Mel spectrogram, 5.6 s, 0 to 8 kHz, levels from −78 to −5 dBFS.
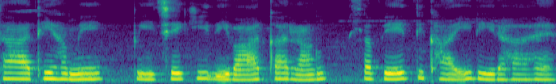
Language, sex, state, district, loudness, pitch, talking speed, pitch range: Hindi, male, Chhattisgarh, Raipur, -15 LUFS, 195 Hz, 130 wpm, 185-205 Hz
